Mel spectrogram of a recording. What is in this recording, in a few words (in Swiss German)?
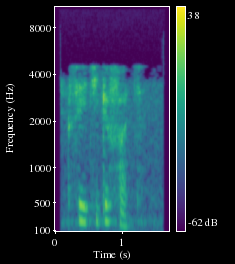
"gsattigte fatt", alsace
